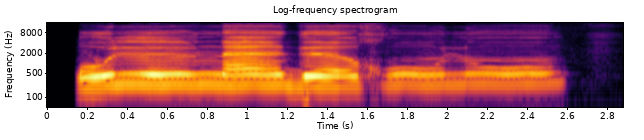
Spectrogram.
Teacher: Huruf qaf itu mestilah dia keluar daripada pangkal lidah. Okey, mula-mula permulaan lidah sehingga pangkal lidah ini keluarnya huruf qaf.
